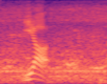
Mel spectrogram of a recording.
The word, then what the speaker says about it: yacht: The t is a stop t at the end after the vowel. yacht. Yacht. Stop the air with your tongue.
